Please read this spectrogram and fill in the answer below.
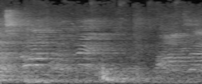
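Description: A basketball bouncing once on a gym's hardwood floor about a second in, with faint voices in the gym around it.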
